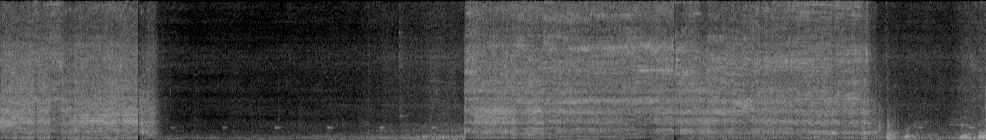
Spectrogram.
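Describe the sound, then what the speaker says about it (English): An oscillating surgical saw cuts the tibial joint surface during a total knee replacement, a high buzzing whine in two sustained bursts separated by a quieter pause with faint background noise. "Cut and remove the tibial joint surface with the oscillating saw."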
